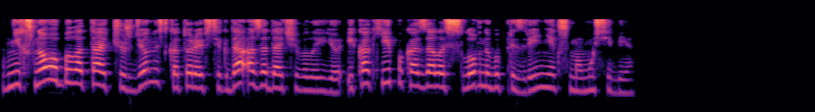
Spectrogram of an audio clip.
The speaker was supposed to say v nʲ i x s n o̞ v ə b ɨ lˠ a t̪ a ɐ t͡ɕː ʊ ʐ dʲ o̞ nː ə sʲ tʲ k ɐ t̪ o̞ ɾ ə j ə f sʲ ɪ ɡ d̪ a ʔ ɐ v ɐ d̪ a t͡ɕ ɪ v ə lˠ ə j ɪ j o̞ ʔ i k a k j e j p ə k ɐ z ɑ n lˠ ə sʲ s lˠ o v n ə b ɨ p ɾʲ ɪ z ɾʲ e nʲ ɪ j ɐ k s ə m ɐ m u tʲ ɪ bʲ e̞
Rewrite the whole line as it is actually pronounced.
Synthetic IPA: v nʲ i x s n o̞ v ə b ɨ lˠ a t̪ a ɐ t͡ɕː ʊ ʐ dʲ o̞ nː ə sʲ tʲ k ɐ t̪ o̞ ɾ ə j ə f sʲ ɪ ɡ d̪ a ʔ ɐ z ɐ d̪ a t͡ɕ ɪ v ə lˠ ə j ɪ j o̞ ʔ i k a k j e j p ə k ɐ z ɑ lˠ ə sʲ s lˠ o v n ə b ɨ p ɾʲ ɪ z ɾʲ e nʲ ɪ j ə k s ə m ɐ m u sʲ ɪ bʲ e̞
